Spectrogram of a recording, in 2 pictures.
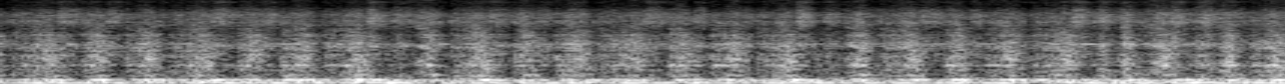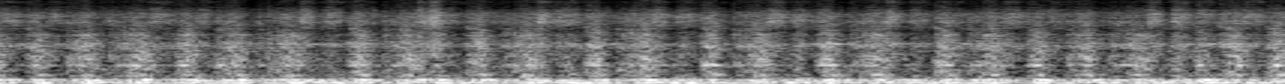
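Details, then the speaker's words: Older Intimidator diesel UTV in park with a touch of throttle, cold: heavy low chugging, long slow start; owner blames worn starter bendix for long cranking and suspects faulty glow plugs; larger battery fitted. "oh my bendix is not good that's why i crank for so long"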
